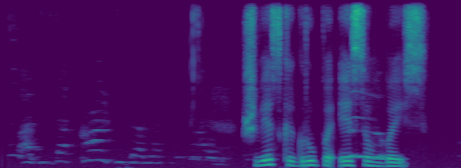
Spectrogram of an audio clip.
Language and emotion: Russian, neutral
